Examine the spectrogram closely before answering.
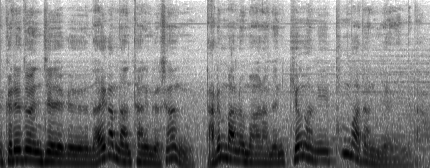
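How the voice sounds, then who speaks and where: A man's fairly high voice with lively intonation, music in the background. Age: 70s. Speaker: retiree and student pilot. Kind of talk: interview answer.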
